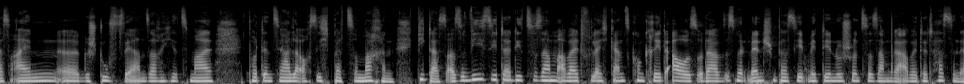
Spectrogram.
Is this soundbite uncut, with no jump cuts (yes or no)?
no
